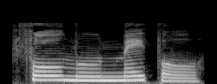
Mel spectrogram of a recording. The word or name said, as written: full moon maple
